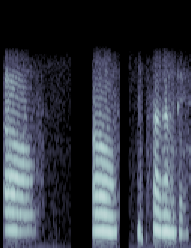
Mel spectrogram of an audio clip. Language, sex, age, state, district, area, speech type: Bodo, female, 18-30, Assam, Kokrajhar, rural, conversation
